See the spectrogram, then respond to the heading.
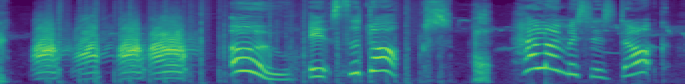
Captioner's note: quacking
